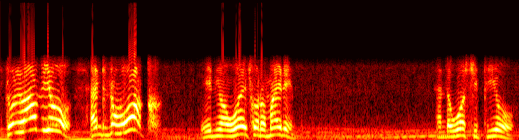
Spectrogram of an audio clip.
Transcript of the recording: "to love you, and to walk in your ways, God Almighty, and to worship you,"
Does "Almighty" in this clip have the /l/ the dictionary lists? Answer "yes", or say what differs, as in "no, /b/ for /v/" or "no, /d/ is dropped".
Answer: no, /l/ is dropped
